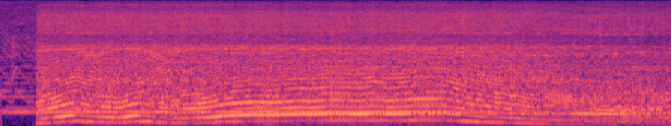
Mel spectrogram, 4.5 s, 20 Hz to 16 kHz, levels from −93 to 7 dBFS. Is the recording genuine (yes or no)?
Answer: yes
